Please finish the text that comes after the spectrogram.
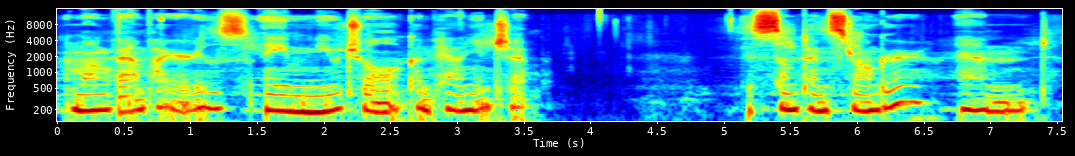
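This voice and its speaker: A woman plays a gentle, attentive female vampire doctor in an ASMR roleplay. The voice is mostly a breathy whisper with a crackly, fry-laden edge. Phrases come extremely slowly and carefully, over faint background noise. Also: mid-range voice, fairly even intonation. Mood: calm, musing. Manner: gentle, slow, measured. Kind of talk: soft-spoken ASMR roleplay.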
